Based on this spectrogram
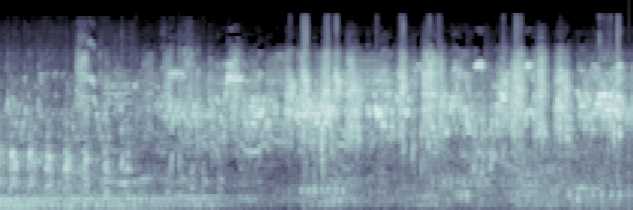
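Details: Wild parrots calling in a dense, overlapping chorus of sharp, high chirps and squawks. A quieter, lower stretch opens the clip, then the chatter grows louder and busier.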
